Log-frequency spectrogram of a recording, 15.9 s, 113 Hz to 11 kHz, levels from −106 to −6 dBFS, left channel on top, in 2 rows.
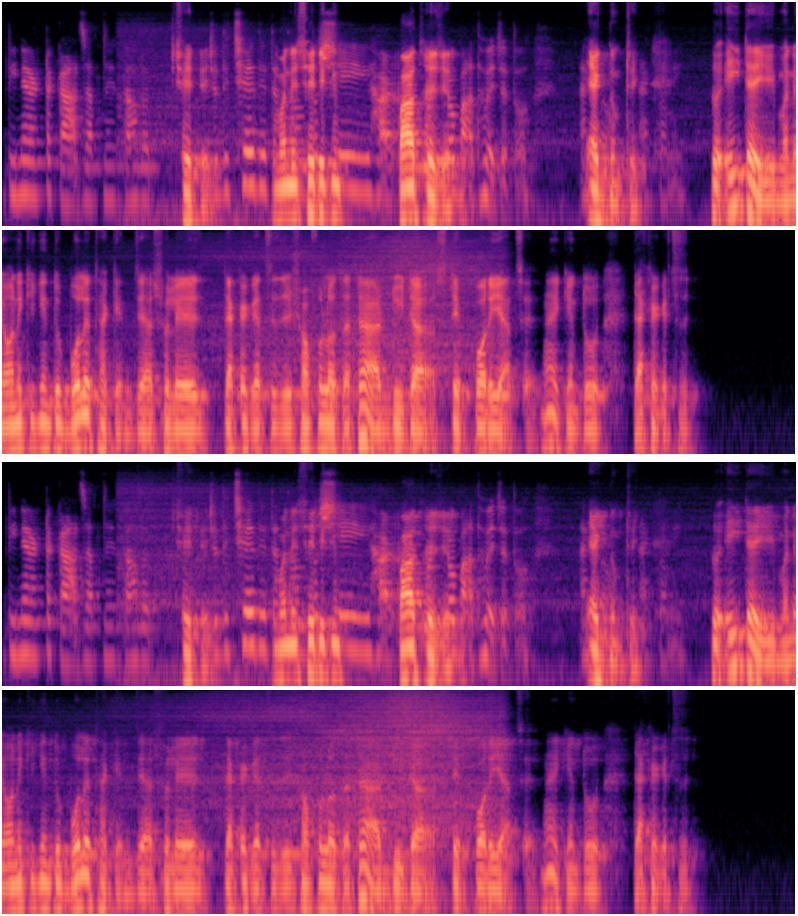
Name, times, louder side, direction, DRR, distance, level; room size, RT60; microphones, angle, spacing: voice 1, 0.1-1.5 2.1-4.1 4.4-5.5 5.8-6.1 6.4-6.8 12.4-12.6, equal, 5° left, 7 dB, 1.3 m, -42 dB
sound 1, 1.1-13.0, right 3 dB, 25° right, 6.1 m, -53 dB
voice 2, 1.7-2.1 2.7-3.4 4.0-4.5 5.8-6.4 7.1-14.8, left 3 dB, 80° left, 11 dB, 1.1 m, -31 dB
17.0 x 7.5 x 6.9 m, 0.37 s
head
